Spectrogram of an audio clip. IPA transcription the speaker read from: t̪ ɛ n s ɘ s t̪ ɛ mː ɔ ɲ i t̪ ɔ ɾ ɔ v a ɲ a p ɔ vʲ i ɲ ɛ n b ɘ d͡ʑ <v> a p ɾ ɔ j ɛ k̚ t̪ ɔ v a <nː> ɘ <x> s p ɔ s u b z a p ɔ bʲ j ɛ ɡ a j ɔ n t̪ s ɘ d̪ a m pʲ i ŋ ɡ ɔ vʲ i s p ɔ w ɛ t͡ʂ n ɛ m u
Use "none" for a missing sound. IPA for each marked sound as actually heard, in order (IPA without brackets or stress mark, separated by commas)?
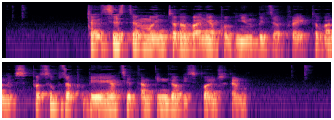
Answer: z, n, f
